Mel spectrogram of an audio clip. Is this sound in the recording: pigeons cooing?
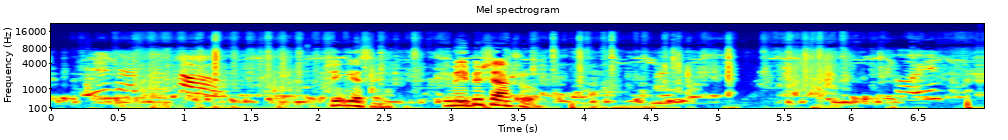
yes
